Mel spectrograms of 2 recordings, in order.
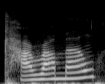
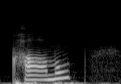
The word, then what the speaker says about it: caramel: It's caramel, not caramel. Like, it's actually pronounced exactly how it's spelled. If you look at it, I don't know where that second A disappears to, but gone in a lot of vocabulary in America.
